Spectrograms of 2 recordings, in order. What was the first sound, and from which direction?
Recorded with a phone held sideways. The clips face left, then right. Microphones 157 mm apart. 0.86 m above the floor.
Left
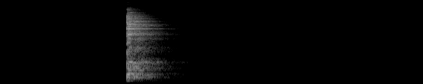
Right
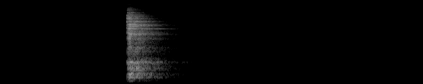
Breaking glass, 75° left (ahead or behind).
